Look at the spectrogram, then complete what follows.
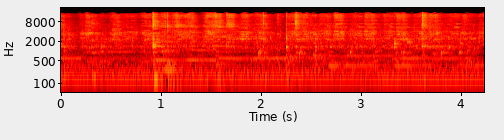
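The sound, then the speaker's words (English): A whisk scrapes and clinks steadily against the inside of a metal pot as a butter mixture is whisked over moderate-low heat, with a few sharper taps standing out over a low, constant hum and faint sizzling. No one speaks. “And make sure to whisk it all together so that it's nicely incorporated.”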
